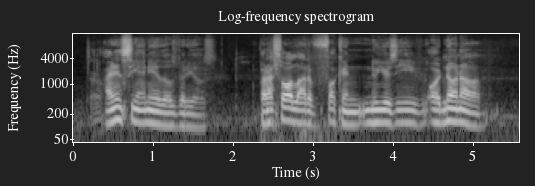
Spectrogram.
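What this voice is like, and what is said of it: Usual voice. Nothing is said of it.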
